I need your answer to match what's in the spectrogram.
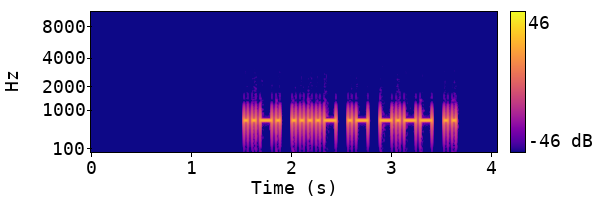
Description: Morse code, heard as a keyed tone, about 30 wpm, 700 Hz. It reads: F4AYI
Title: DXCC-100 Call Signs - 5 Characters - Repeated 2x - 30wpm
